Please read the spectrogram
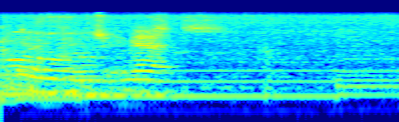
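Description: A faint voice trails off in the first second, leaving a steady low hum of several sustained tones.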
